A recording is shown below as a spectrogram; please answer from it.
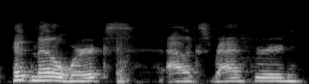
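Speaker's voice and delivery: ordinary talk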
